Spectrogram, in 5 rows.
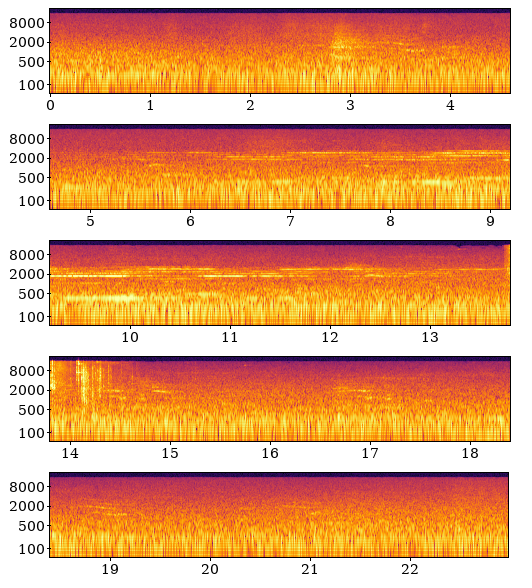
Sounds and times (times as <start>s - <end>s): Meow: 2.8s - 4.2s, 5.3s - 6.4s, 14.4s - 15.3s, 16.4s - 17.7s, 18.4s - 19.6s, 20.6s - 21.5s.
